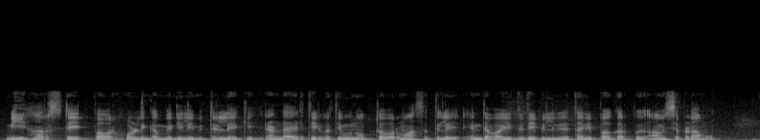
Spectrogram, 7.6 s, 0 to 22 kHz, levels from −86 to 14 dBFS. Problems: none marked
